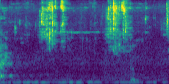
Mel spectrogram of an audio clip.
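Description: Thick flattened rice (aval) rinsed in water for lemon upma, heard as soft watery squishes and drips in two short bursts, quiet and close with a low background hum.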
